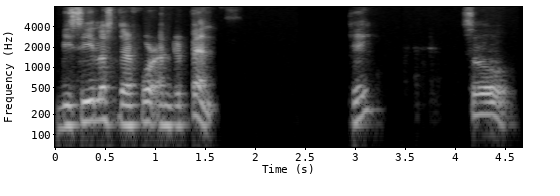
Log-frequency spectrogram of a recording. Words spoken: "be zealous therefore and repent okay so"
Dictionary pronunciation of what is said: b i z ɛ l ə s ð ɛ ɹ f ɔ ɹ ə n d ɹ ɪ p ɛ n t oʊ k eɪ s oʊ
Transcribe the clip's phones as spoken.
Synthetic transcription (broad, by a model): b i s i l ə s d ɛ ɹ f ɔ ɹ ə n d ɹ ɪ p ɛ n t oʊ k eɪ s oʊ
